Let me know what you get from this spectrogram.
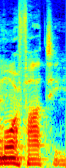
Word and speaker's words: Amor Fati: And um, Amor Fati, is that am I saying that right? Amor Fati.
